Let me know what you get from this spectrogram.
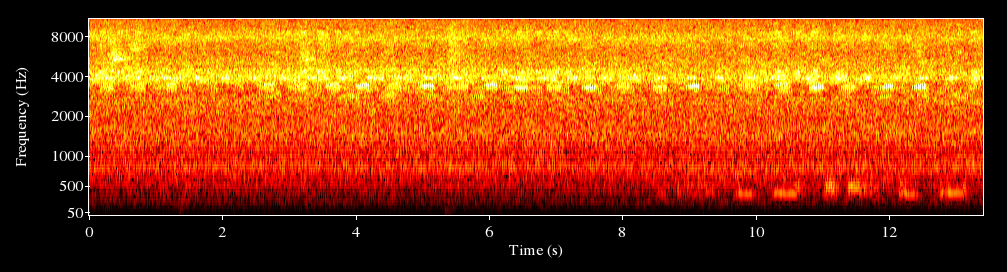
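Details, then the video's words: Night-to-dawn chorus of bell crickets, the sky slowly lightening; rapid high-pitched ringing pulses repeat steadily, while low soft hooting notes join in the final seconds. "bell cricket Cry of falling insects"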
